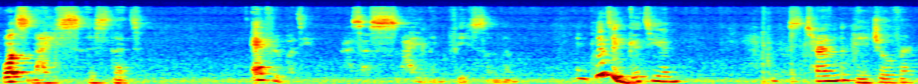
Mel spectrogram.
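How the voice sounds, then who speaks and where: A woman with a fairly high voice tells a children's picture-book story in an unhurried, very lively way. She stretches out key words and slips in asides to her young listeners. The recording is roomy, with her voice a little away from the microphone. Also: whispered. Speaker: teacher reading a bedtime story. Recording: roomy echo, distant microphone.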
